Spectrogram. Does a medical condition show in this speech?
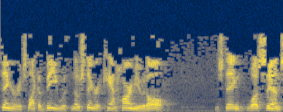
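No.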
